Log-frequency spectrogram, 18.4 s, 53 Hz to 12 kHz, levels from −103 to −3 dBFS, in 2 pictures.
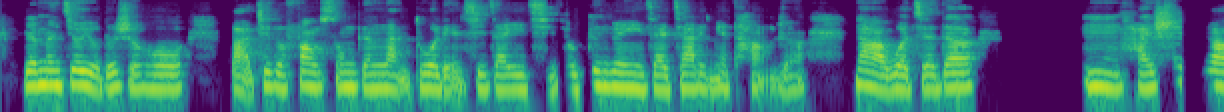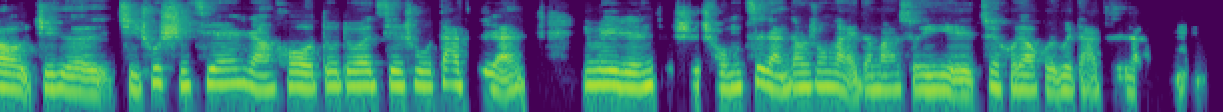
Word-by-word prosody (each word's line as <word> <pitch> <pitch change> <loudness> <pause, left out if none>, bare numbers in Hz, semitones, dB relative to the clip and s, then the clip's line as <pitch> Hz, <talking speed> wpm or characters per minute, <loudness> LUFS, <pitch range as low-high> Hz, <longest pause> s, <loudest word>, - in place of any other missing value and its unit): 人 190 0 +4
们 200 0 +5
就 205 +1 +3
有 185 -4 +4
的 165 +4 0
时 185 - +1
候， 170 0 0 0.3
把 - - +1
这 190 - -1
个 180 -2 0
放 185 +1 +2
松 185 0 +1
跟 170 -1 -1
懒 165 -1 0
惰 175 -1 +1
联 155 -1 -2
系 165 - -2
在 160 -1 -2
一 160 0 -1
起， 150 -2 -1
就 165 - -8
更 195 -1 +1
愿 185 -1 +3
意 170 - +2
在 160 -1 -1
家 170 +2 0
里 170 - -2
面 - - -2
躺 - - -3
着。 - - -7 0.5
那 190 -6 +5
我 165 +2 +2
觉 160 +1 0
得， 180 +2 +3 0.9
嗯， 185 -3 +3
还 175 -1 -1
是 185 +6 +4 0.2
要 180 -5 +5
这 170 -1 0
个 150 -5 -1
挤 165 - 0
出 225 +7 -1
时 200 -3 +5
间， 215 +1 -1
然 165 -4 0
后 185 0 +1
多 190 +2 -3
多 195 0 0
接 195 0 0
触 190 0 -1
大 205 +2 -2
自 200 - -6 0.2
然， - - +2 0.5
因 200 - -2
为 205 -1 +4
人 180 -1 +2
就 - - -26
是 200 - +1
从 175 0 -2
自 220 +4 +1
然 165 -6 +1
当 180 0 0
中 190 0 -1
来 165 -2 -1
的 165 -2 -5
嘛， 165 0 -3
所 160 -1 -5
以 155 -6 0
最 185 - -1
后 175 0 -5
要 160 -1 +1
回 155 -2 -5
归 155 - -2
大 - - -5
自 475 - -15
然。 - - -3 0.4
嗯。 245 - -19
175 Hz, 250 characters per minute, -23 LUFS, 165-190 Hz, 0.9 s, 们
